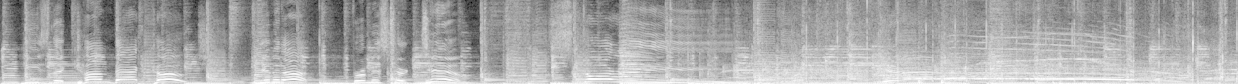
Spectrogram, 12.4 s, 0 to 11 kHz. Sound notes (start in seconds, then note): 6.7 audience applauding; 6.8 spirited music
